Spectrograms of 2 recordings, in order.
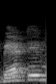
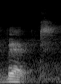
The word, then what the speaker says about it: ব্যাট: আমি যদি লিখি যে ব্যাট, তাই না, তোমরা তো ক্রিকেট খেলো, এই ব্যাটের মধ্যে দেখো এই যে জফলা আকার দিয়ে যেটা আছে, উচ্চারণে কিন্তু এ আছে, ব্যাট, ব্যাট শব্দটায় দেখো এ।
